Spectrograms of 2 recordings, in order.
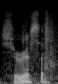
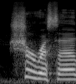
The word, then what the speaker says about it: Chrissa: Um, it's spelled with a ch, but it's pronounced with an sh. So, it's sharesa, like sure is nice to meet you, sharesa.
